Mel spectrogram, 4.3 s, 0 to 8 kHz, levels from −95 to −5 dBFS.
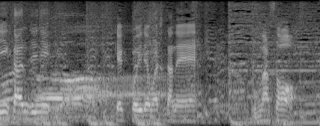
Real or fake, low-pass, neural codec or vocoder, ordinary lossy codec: real; none; none; none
